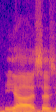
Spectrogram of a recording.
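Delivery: usual speaking voice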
